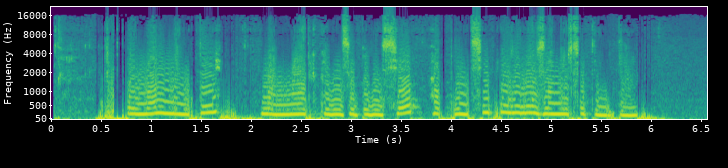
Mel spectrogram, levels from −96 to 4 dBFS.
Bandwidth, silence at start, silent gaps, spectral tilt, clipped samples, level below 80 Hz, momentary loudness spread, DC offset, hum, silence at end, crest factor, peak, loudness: over 20 kHz; 0 s; none; -5 dB/octave; 0.7%; -16 dBFS; 8 LU; under 0.1%; none; 0 s; 6 dB; 0 dBFS; -6 LUFS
